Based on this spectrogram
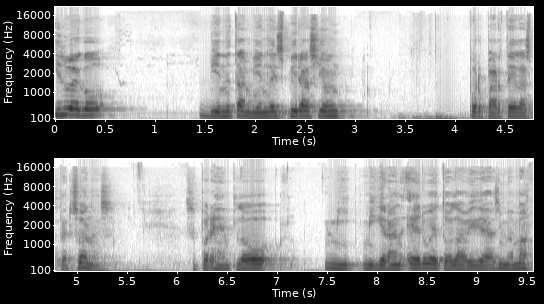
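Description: At a fairly slow pace, a man with a fairly high pitch and a dark, mellow tone keeps fairly even intonation and takes long, frequent pauses. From Colombia, Bucaramanga and San Gil (Santander). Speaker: physicist. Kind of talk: interview. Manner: halting.

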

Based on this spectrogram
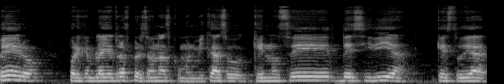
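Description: A man speaks in a flat, monotone way at a fairly high pitch. Music plays behind him. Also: moderate pace. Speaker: podcast co-host, business administration student. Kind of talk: casual chat.

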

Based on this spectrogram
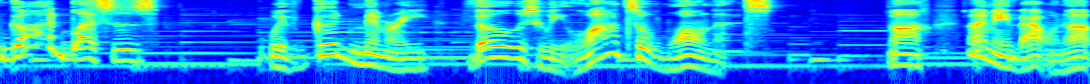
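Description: A man's put-on character voice at a very slow pace, with long, frequent pauses and clear music in the background. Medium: read story. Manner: eager, excitable.

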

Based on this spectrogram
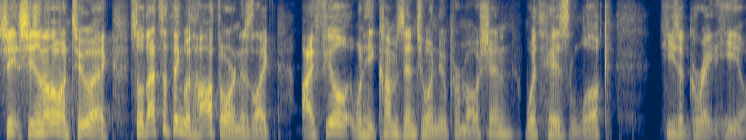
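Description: The man's voice is fairly high, with ordinary pitch variation. He talks at a fairly quick pace, and the sound is dry and close with no echo. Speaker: podcast host and wrestling commentator. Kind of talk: casual chat. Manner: loud; energetic.

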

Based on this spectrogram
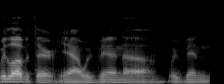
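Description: A man with a fairly low pitch, flat monotone intonation and a Texas accent. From rural North Texas. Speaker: wealth manager. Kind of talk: casual interview.

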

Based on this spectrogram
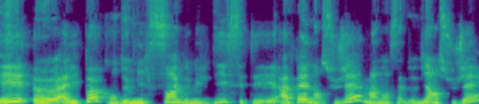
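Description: A woman's fairly high voice with lively intonation, a very slow pace and hardly any pauses. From France, Isère and Savoie (Alps). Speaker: environmental journalist. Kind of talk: interview. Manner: hesitant with fillers.

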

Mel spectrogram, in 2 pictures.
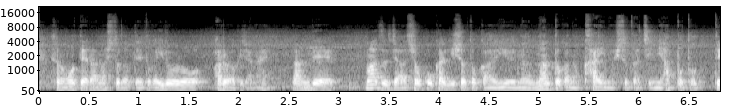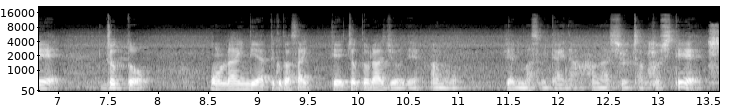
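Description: A man talks very fast while noticeable background noise carries on. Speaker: podcast co-host. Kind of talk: casual chat. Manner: dense, steady flow.

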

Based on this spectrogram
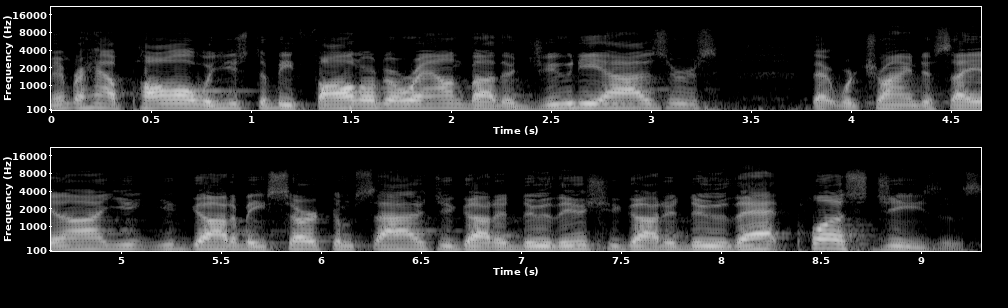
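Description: The man speaks with a Southern US accent. His voice is fairly high and his pace fairly quick. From US South (Tennessee). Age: 60s. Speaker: guest preacher. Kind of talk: sermon. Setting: church. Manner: animated; folksy, colloquial.

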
